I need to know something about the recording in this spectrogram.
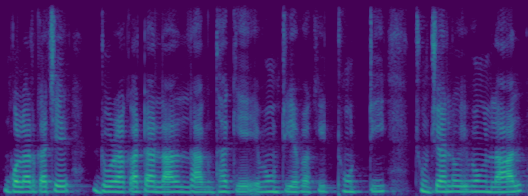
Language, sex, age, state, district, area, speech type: Bengali, female, 60+, West Bengal, Purba Medinipur, rural, spontaneous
